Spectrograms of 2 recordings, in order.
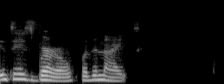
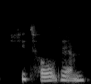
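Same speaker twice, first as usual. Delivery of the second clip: ordinary delivery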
